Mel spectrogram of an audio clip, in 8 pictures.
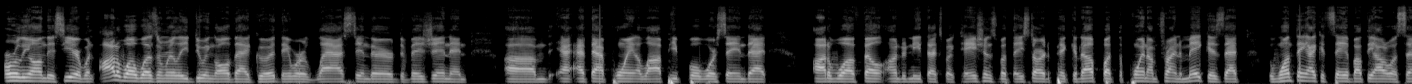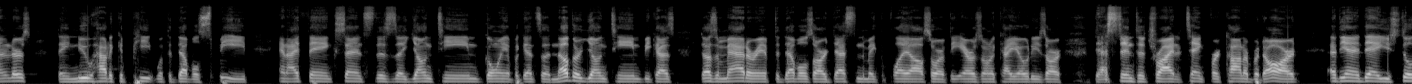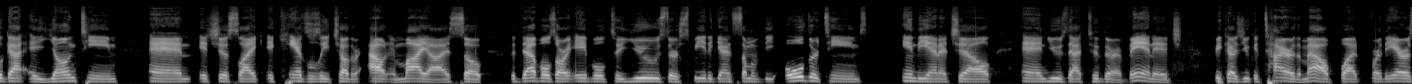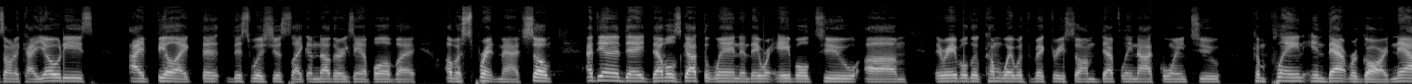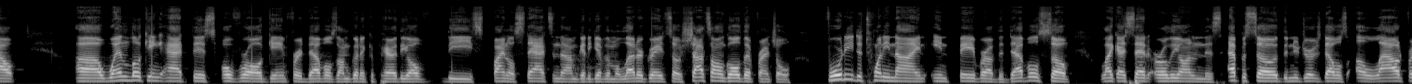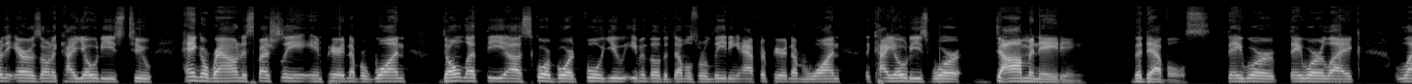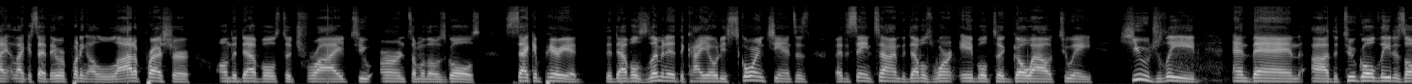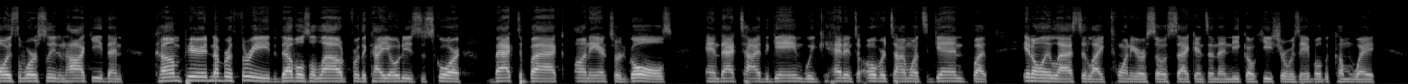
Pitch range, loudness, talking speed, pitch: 130-150 Hz, -23 LUFS, 225 wpm, 140 Hz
